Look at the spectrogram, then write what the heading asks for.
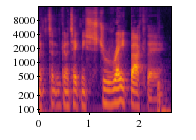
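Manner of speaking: ordinary talk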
